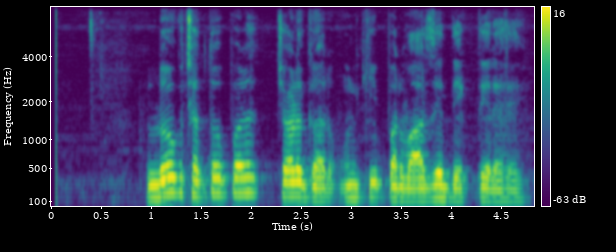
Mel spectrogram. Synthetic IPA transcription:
loːɡt͡ʃʰɐt̪ːõpɐɾt͡ʃɐɽ̤kəɾʊ̰nkipɐɾʋaːzed̪eːk̚ʰt̪eɾɐɦeː

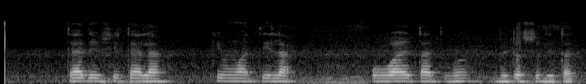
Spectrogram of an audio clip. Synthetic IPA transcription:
t̪jad̪iwɕit̪jala | kĩw̃ʋat̪ila | uʋaɾt̪at̪bəbʱiʈəst̪ud̪et̪at̪

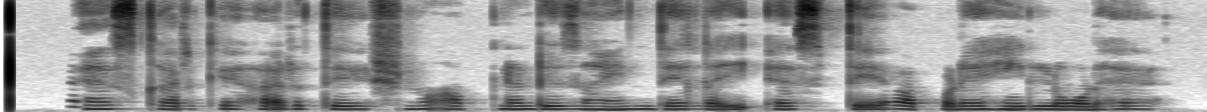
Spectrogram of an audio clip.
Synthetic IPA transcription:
ɛskəɾkeːhəɾd̪eːʃnṵ̃ːʔəpneːɖɪzaːɪnd̪eːləiːʔɛst̪eːʔəpɽeːɦiːlɔːɽɦɛː

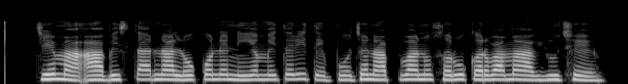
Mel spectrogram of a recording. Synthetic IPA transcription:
d͡ʒemãʔaʋɪst̪aɾnalokonenijəmit̪ɾit̪ebʱod͡ʒənapʋanũʃəɾukəɾʋamãaʋjũt͡ʃʰe

